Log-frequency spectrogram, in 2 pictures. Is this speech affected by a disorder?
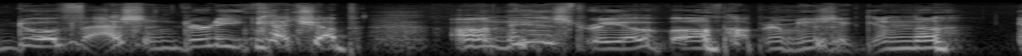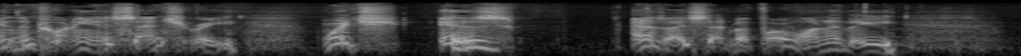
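Yes: dysphonia; onset during recording project, lost singing voice, steroid dose allowed finishing last 28 songs; raspy, sometimes squeaky, strained voice, lost ability to sing.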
